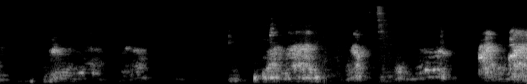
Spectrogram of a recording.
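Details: Indoor pen holding a litter of five Blenheim Cavalier King Charles Spaniel puppies born around New Year's Day; irregular whining squeals and little yips, several overlapping, rising and falling in short bursts.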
